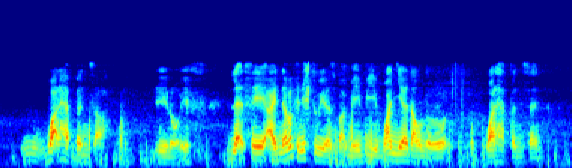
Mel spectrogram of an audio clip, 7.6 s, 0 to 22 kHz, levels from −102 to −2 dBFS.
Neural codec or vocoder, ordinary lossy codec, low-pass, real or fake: none; none; 5.4 kHz; real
